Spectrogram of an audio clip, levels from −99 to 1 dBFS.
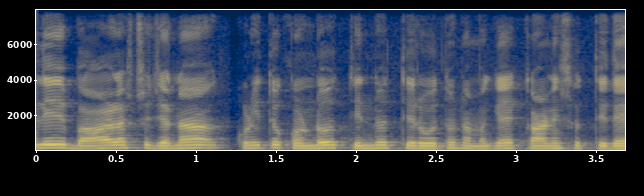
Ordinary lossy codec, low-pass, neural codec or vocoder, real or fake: none; none; none; real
